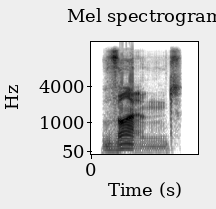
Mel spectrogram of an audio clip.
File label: "viand", British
